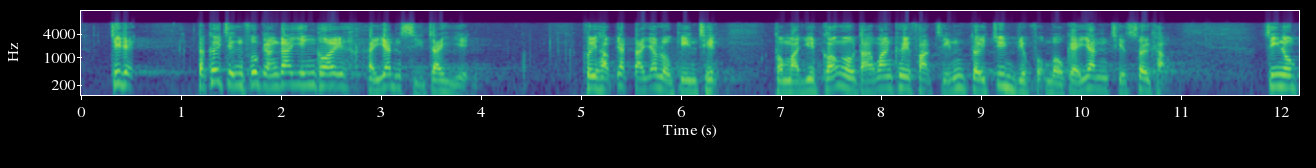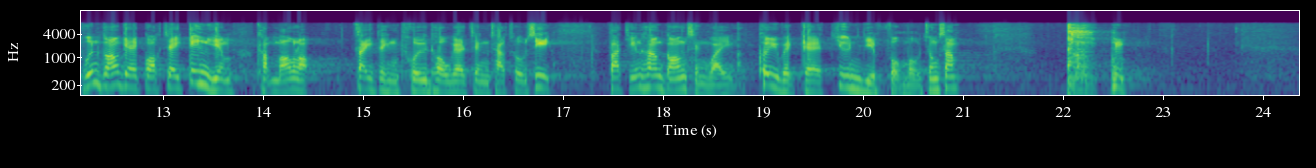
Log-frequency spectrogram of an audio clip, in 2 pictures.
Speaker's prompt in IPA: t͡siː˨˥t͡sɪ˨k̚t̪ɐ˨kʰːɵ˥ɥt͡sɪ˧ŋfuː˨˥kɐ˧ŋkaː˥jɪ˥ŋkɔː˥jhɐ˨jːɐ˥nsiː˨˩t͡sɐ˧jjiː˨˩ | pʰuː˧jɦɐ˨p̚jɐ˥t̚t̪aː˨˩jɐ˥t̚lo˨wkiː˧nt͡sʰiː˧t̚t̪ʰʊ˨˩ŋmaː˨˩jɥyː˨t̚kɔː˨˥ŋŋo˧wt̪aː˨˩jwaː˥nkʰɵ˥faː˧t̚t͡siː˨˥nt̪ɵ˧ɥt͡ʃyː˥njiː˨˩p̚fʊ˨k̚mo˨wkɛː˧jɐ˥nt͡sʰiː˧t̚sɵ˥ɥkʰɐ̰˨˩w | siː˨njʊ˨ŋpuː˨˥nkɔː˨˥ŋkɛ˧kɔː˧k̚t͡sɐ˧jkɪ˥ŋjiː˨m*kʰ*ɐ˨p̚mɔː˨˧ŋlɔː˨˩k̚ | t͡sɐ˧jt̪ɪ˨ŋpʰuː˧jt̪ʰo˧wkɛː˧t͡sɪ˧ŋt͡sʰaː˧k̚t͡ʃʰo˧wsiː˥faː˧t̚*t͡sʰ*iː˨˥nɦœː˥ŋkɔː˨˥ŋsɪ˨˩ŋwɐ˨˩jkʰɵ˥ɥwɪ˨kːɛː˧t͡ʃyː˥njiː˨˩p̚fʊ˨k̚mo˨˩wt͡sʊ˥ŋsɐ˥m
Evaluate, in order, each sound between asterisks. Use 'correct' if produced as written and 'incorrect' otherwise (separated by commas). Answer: correct, incorrect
